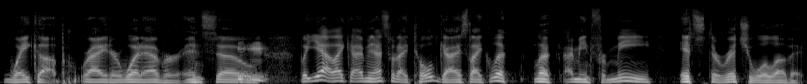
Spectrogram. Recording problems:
none

